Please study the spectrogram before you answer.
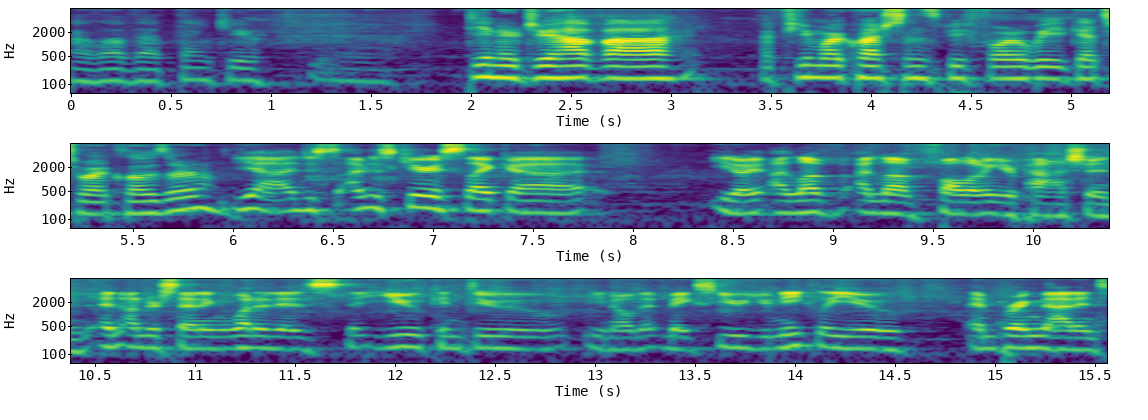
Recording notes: It was also recorded live with an audience as part of the Planted Expo weekend. This intimate dinner and conversation held at Vancouver's Nightshade restaurant.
